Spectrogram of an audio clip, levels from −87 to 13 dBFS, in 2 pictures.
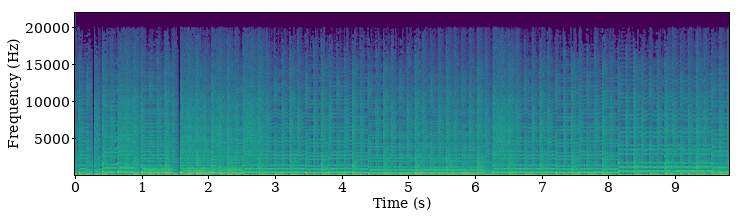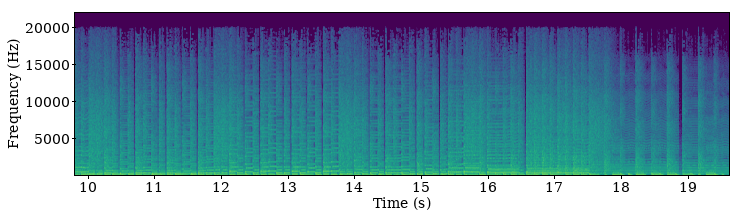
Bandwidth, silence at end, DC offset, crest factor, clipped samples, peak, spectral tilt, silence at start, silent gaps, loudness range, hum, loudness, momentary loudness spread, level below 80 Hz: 20 kHz; 0 s; under 0.1%; 12 dB; under 0.1%; 0 dBFS; -5 dB/octave; 0 s; none; 1 LU; none; -14 LUFS; 2 LU; -24 dBFS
